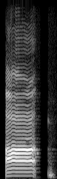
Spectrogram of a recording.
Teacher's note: बड़ा आ बोलने में जो समय लगा उसको कहते हैं दो मात्रा काल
